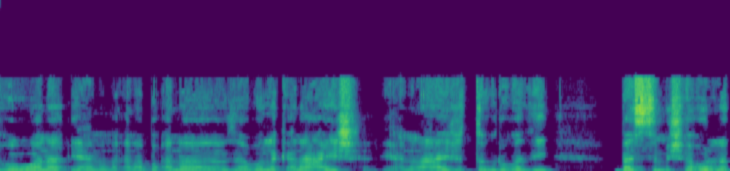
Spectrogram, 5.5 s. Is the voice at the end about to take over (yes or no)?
no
